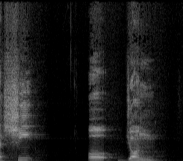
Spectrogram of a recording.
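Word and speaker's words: shi o yon (四): En Japón, el número 4 eh, en japonés se pronuncia shi o yon, porque shi es una palabra que suena muy parecido a la palabra muerte. Y nos tocó en Salamanca,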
